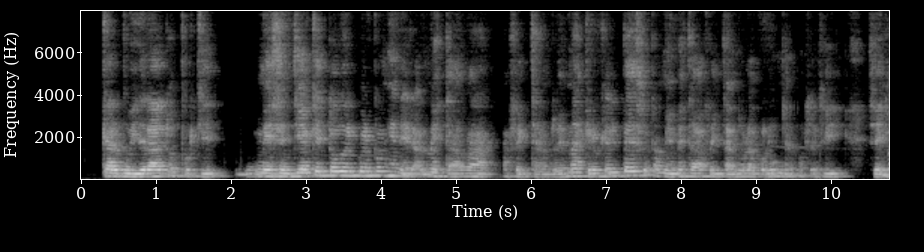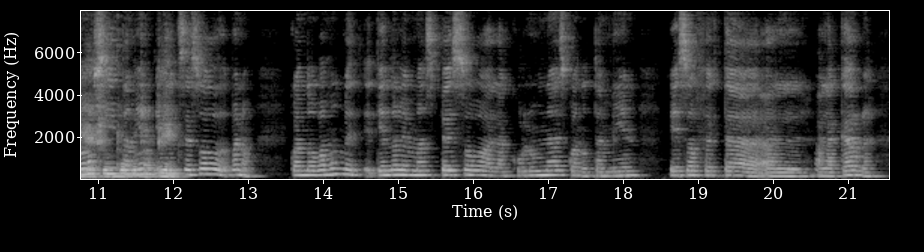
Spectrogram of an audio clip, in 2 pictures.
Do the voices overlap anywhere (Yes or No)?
Yes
